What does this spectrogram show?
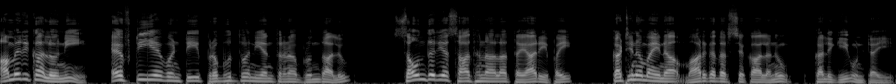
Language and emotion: Telugu, neutral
